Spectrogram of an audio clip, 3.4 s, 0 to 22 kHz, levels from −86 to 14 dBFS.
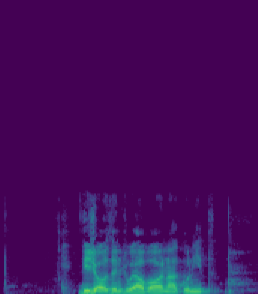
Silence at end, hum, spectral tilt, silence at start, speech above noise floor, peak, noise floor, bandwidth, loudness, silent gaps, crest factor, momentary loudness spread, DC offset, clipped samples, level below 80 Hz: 0.35 s; none; -8.5 dB/octave; 1.05 s; 58 dB; -2 dBFS; -73 dBFS; 6.6 kHz; -15 LUFS; none; 16 dB; 7 LU; under 0.1%; under 0.1%; -60 dBFS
